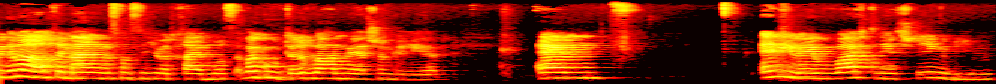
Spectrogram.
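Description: Loud and high-pitched, a woman speaks at a very fast pace with fairly even intonation. She leaves long, frequent pauses. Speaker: podcast co-host. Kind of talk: casual chat.

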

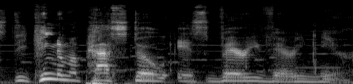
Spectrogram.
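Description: Faint music plays in the background as a man does a gruff, put-on character voice at a high pitch. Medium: actual play. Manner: brisk, authoritative.

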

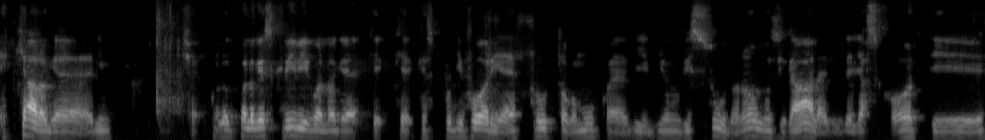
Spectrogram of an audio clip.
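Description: A man with an ordinary speaking voice, fairly low in pitch, with fairly even intonation and big swings in loudness. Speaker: rock keyboardist. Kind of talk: casual interview chat.

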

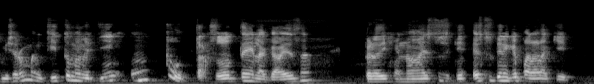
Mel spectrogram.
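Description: A man speaks with ordinary pitch variation. His voice sits fairly high in pitch. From Mexico, moved between several cities (Mérida, Monterrey, Guadalajara). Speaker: economics student. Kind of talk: casual chat.

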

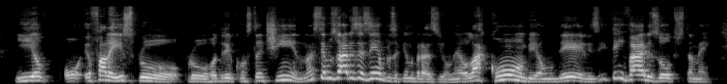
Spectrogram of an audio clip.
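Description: A man with an ordinary speaking voice and a fairly high pitch talks at a fairly quick pace with lively intonation. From Goiás, Brazil. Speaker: political channel host. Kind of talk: casual chat.

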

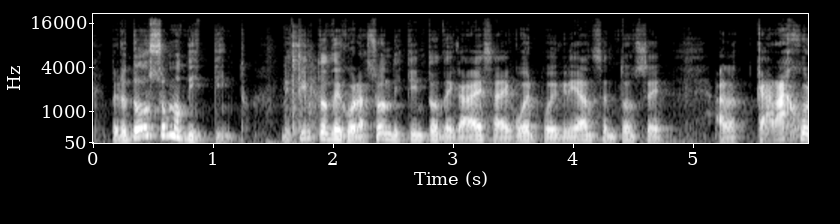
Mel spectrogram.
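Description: A man talks at a fairly quick pace and medium pitch on a very clean recording with a silent background. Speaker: podcast host, personal development coach. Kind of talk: motivational monologue. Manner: animated; halting, many fillers.

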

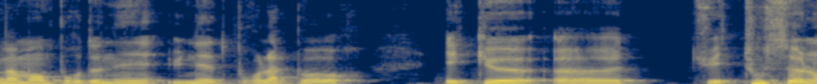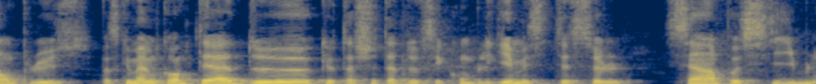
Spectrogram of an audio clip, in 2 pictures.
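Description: A man with a plain, everyday voice and fairly high pitch, at a fairly quick pace with ordinary pitch variation, in a very clean recording with a silent background. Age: 20s. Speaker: podcast host and youth political organizer. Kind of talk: casual chat. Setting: café.

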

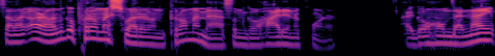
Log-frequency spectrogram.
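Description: Very fast speech comes from a man. Both his pitch and loudness swing widely. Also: medium pitch for a man. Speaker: podcast host. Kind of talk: casual chat.

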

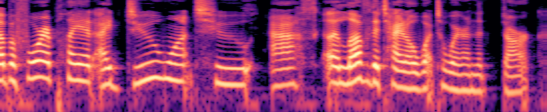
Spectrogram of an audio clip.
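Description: In a very clean recording with a silent background, a woman with a fairly high pitch talks at a fairly slow pace with hardly any pauses, her animated tone carrying lively intonation and big swings in loudness. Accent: American. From Idaho, US. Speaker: podcast host and pianist. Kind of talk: interview conversation.

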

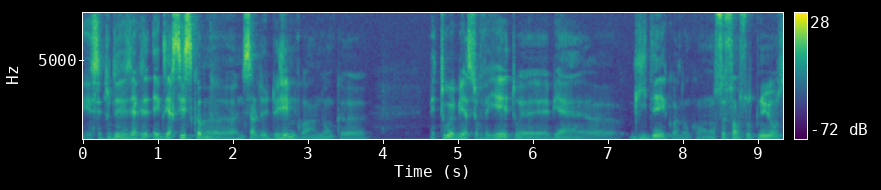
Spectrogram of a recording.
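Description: The man's medium-pitched voice is somewhat breathy and shows ordinary pitch variation. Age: 60s. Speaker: heart surgery patient. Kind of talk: testimony. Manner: halting.

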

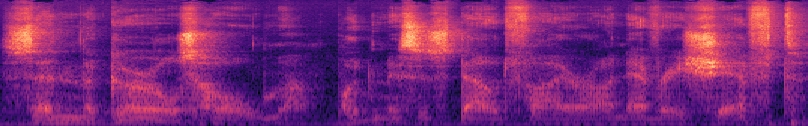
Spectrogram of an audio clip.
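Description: A man speaks at a fairly slow pace in a put-on character voice that is gruff and raspy, with clear background noise. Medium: audio drama. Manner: gruff, blunt.

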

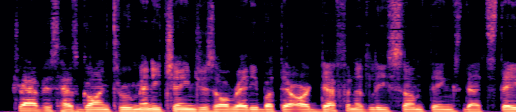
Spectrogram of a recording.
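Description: Here a man speaks with a Dutch accent at a medium pitch and a fairly slow pace. The recording is very clean, with a silent background. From Netherlands. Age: 30s. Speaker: father sharing experiences. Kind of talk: personal reflection.

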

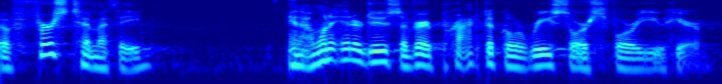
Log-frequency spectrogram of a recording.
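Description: A man with a Southern US accent, a bright, sharp tone, lively intonation and a moderate pace. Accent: Southern American. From US South, Tennessee. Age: 60s. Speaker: preacher. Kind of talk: sermon. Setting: church.

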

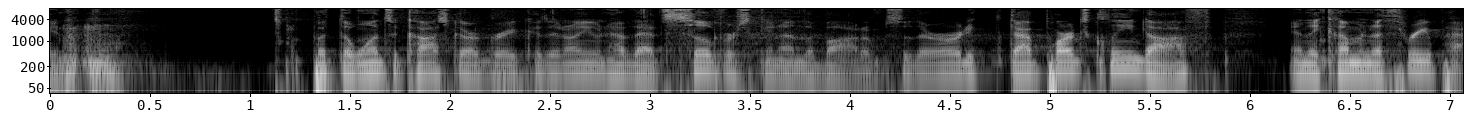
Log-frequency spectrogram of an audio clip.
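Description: Talking at a very fast pace, a man has a fairly low pitch, a somewhat breathy quality and ordinary pitch variation. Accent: American. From Southern California. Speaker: barbecue enthusiast. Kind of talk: casual chat.

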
